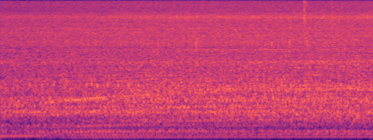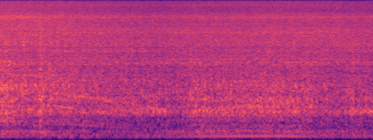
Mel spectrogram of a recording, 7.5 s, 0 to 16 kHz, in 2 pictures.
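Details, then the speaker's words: 1996 Grand Caravan, recorded between engine and transmission while revving up, transmission fluid leak visible, rough uneven knocking three to four times a second from the transaxle; owner believes a differential pin, unconfirmed. "Oh, my God. If that isn't a differential pin, I don't know what is."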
